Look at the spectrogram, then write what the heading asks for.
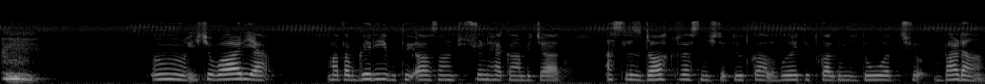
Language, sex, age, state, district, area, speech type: Kashmiri, female, 18-30, Jammu and Kashmir, Budgam, rural, spontaneous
